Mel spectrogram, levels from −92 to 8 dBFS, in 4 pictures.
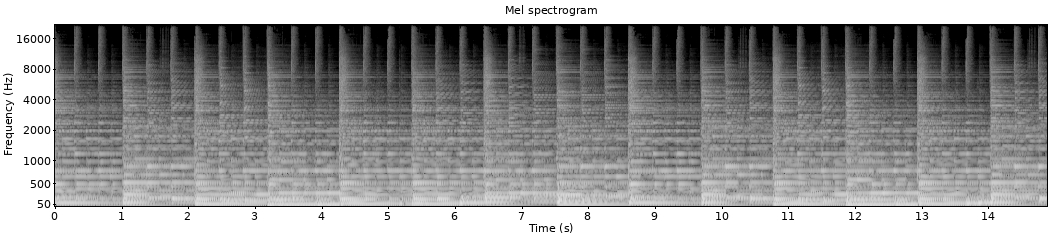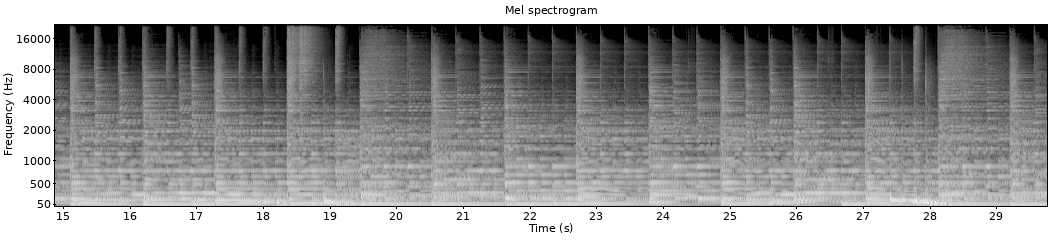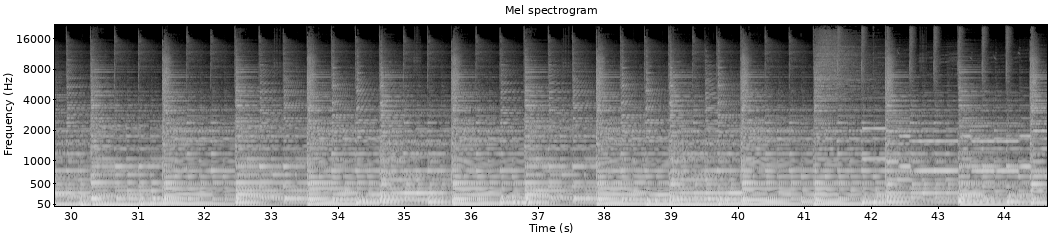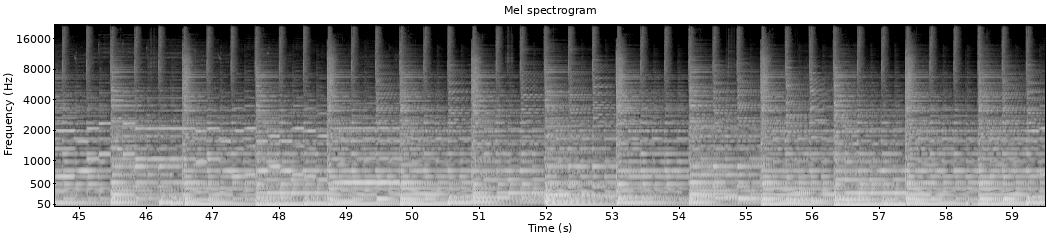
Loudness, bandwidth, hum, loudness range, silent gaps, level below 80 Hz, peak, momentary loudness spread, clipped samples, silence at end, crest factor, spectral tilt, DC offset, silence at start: -11 LUFS; over 20 kHz; none; 2 LU; none; -14 dBFS; 0 dBFS; 4 LU; 0.1%; 0 s; 10 dB; -6 dB/octave; under 0.1%; 0 s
